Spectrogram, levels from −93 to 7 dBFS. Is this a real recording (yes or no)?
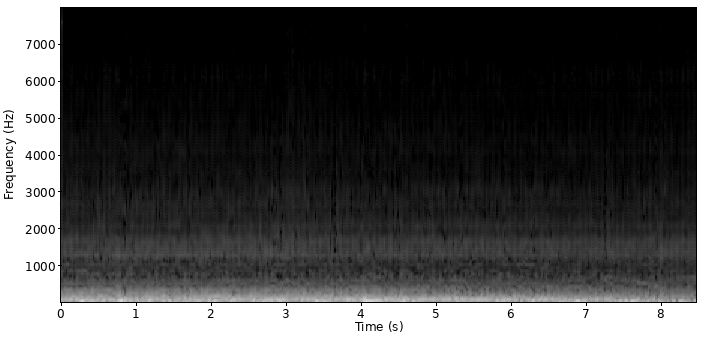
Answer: no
